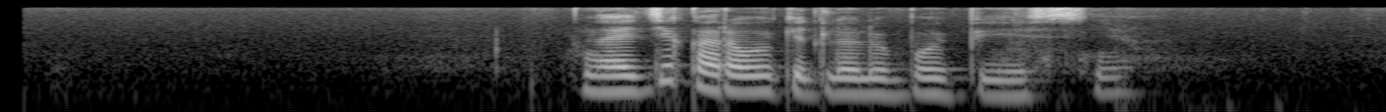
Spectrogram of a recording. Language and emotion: Russian, neutral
